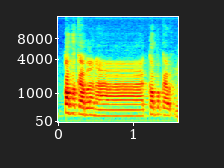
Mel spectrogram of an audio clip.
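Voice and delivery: "Copacabana" rushed, then the last syllable dragged out; esempio sbagliato, irregolare. Shown as a demonstration. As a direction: cram "Copacabana" together and hold the final "na" too long. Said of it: "tentar encaixar todas as sílabas".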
